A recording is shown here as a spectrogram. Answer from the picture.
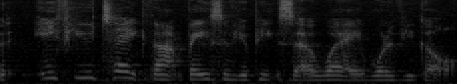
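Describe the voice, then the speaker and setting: A woman with a Scottish accent speaks with vocal fry and ordinary pitch variation. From Scotland. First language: Scots. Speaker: panelist on open source. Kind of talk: panel discussion.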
